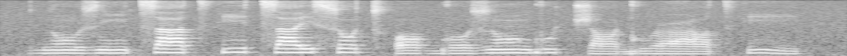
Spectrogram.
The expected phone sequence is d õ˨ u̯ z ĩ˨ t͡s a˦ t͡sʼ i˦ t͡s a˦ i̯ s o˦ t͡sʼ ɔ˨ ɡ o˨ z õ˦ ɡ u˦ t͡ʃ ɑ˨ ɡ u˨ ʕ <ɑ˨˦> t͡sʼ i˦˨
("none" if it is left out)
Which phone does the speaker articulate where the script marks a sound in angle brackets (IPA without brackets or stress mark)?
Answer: ɑ˨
